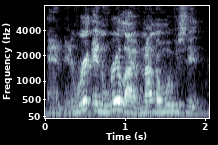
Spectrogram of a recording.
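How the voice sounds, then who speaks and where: This podcast co-host is a man with a fairly high, animated voice who talks a little fast. He rambles loosely and laughs often in a casual chat, and a slight hiss or hum is audible.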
